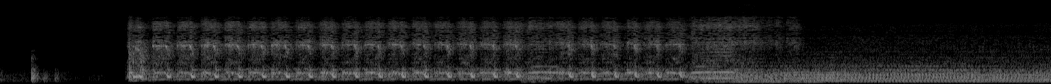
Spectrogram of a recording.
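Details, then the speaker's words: SYM 4-stroke 50cc scooter after valve adjustment, carburetor cleaning and primed carb: starts cleanly after a short crank, picks up through even throttle blips, settles to a steady smooth idle. "Am lăsat trotineta să se încălzească și am mai reglat puțin ralantiul. Se pare că pornește destul de bine și când este cald."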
